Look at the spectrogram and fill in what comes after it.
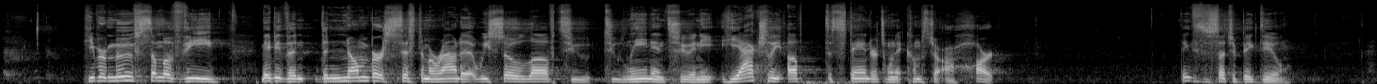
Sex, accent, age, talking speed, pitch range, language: male, American, 20-39, 185 wpm, 120-165 Hz, English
